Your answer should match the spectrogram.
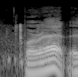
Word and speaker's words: Borat: Well, I know his not real name, but his real name, all I know is the Barat part. – Borat is the latest interpretation of how to pronounce that. I've heard Borat.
